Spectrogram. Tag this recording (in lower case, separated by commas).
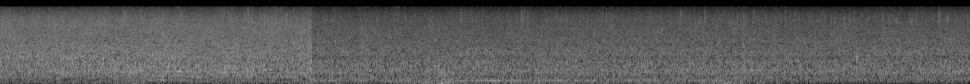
raindrop, rain, rain on surface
